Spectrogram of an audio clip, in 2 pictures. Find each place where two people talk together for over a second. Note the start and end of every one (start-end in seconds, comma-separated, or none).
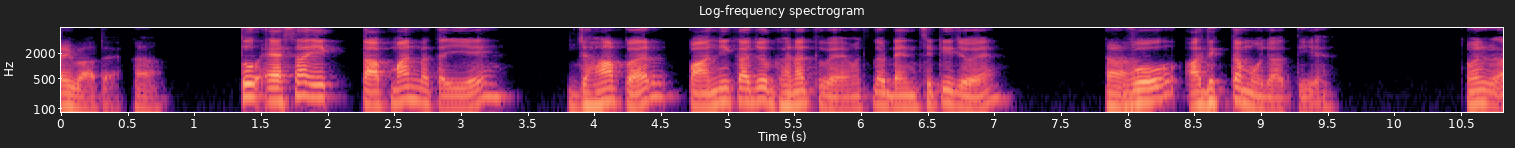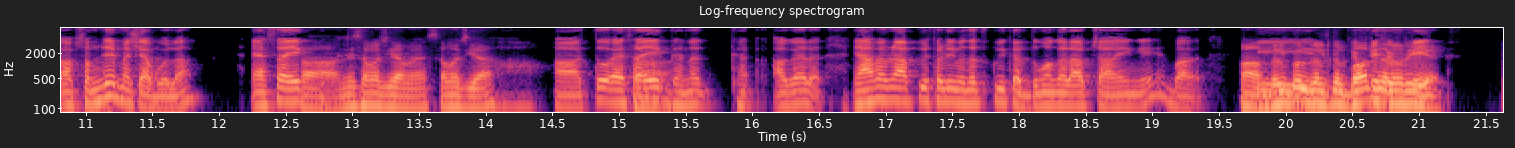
19.8-21.1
